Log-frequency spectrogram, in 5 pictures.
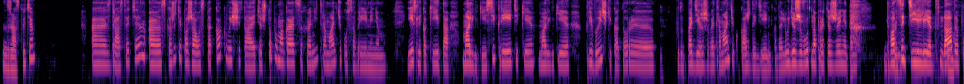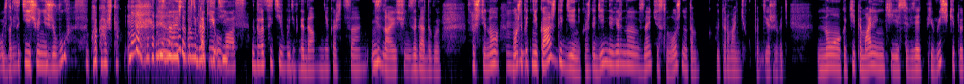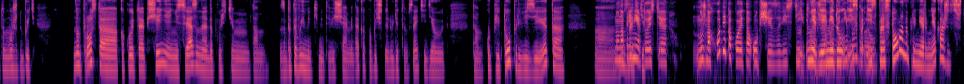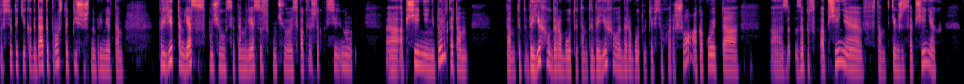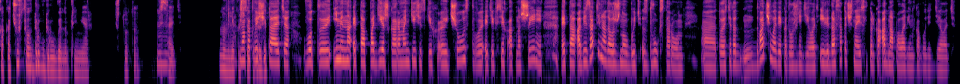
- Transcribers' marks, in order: other background noise; tapping; chuckle; chuckle
- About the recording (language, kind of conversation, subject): Russian, unstructured, Что помогает сохранить романтику со временем?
